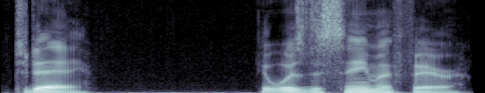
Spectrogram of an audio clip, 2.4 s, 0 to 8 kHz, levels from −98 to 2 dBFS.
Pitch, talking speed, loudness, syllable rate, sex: 95 Hz, 125 wpm, -18 LUFS, 5.6 syllables/s, male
